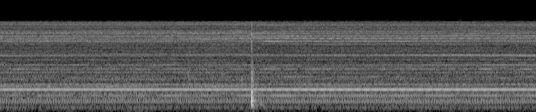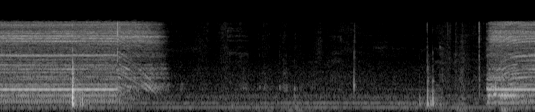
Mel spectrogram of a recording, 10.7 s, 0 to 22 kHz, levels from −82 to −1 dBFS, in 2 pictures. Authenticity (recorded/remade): recorded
